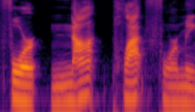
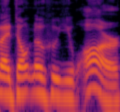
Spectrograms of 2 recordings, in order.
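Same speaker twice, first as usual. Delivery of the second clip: normal talking voice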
